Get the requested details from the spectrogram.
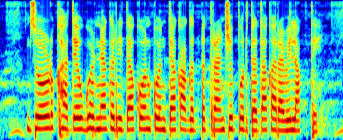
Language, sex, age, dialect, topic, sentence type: Marathi, female, 18-24, Standard Marathi, banking, question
